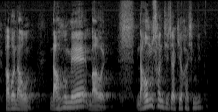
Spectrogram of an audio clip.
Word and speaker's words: 가버나움: 원래 무슨 뜻이냐면 나훔의 마을이라는 뜻입니다. 가버나훔, 원래는 나훔의 마을, 그러니까 가버나훔이라고 해야 되는데 가버나움으로 이렇게 발음이 되죠. 가버나움, 나훔의 마을.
